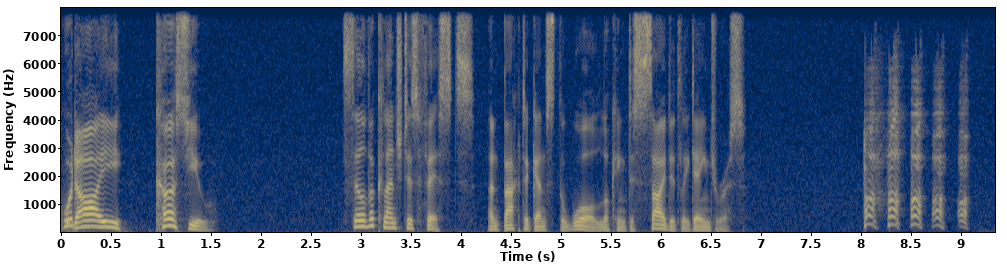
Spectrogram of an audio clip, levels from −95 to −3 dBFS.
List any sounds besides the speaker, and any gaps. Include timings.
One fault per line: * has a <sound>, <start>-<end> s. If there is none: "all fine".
* has a laugh, 8.0-9.1 s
